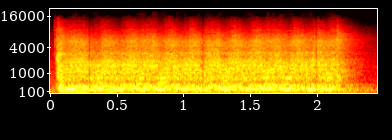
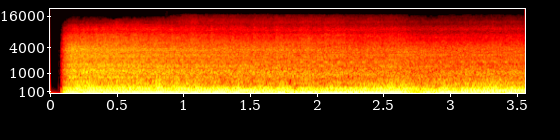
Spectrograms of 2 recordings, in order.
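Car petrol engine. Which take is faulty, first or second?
second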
